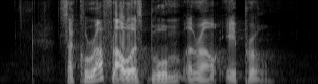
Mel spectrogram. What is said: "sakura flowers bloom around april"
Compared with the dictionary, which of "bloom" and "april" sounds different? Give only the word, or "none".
bloom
